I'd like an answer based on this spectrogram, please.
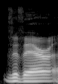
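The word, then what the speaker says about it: VivAer: Vivair? How do you pronounce it? So Vivair.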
